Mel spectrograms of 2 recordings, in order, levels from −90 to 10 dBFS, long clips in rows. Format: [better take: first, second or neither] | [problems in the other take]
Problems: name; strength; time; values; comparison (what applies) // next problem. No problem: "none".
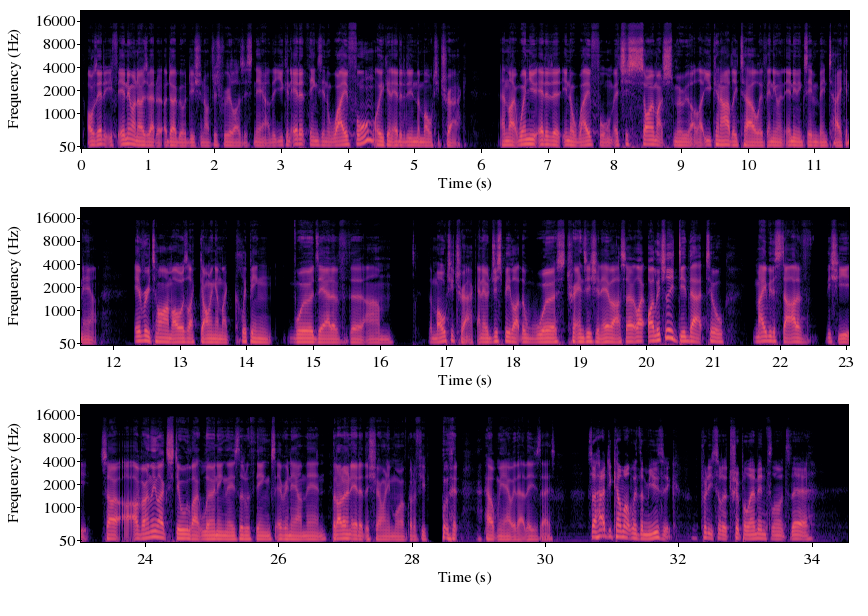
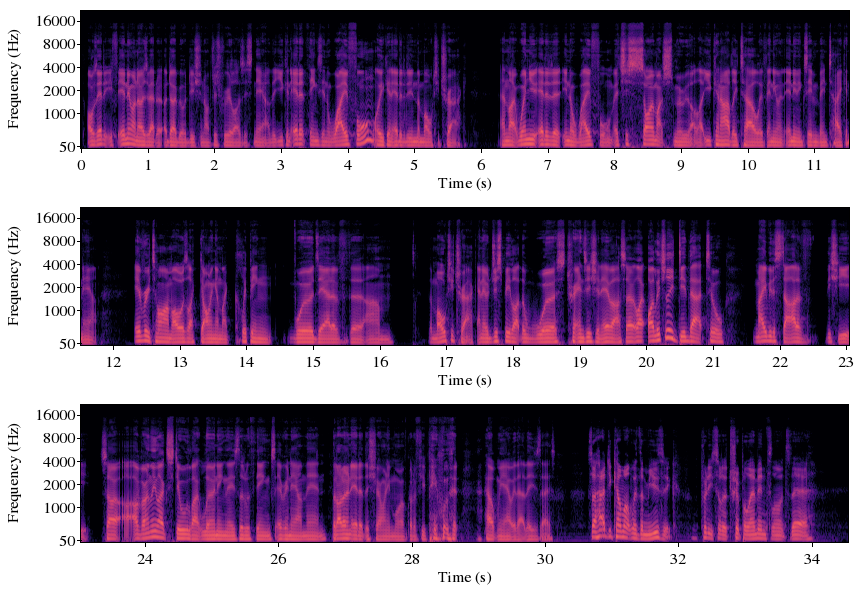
second | audio cutting out; at 28 s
